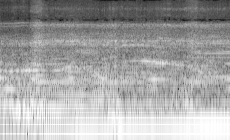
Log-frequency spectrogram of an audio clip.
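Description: Loud live electronic dance music over a club sound system: a heavy, steady bass line with an electric violin bowed over it, its pitch sliding in a short curve about a second and a half in.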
